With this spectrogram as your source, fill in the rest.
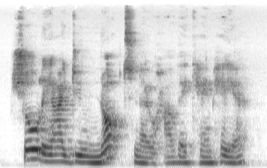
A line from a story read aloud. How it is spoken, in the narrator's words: snapped Mr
